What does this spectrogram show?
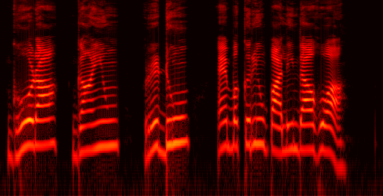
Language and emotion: Sindhi, neutral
